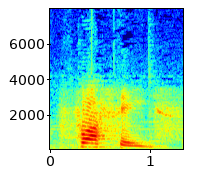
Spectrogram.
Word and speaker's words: fósseis: Fósseis. Fósseis. Você vê, são palavras paroxítonas e são acentuados também, né? Lembrando que paroxítona é que tem a penúltima sílaba mais forte.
